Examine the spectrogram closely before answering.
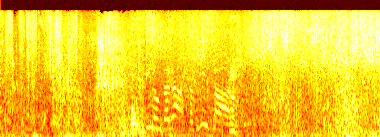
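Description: Magic blasts and spell effects crackle and boom in a fight.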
